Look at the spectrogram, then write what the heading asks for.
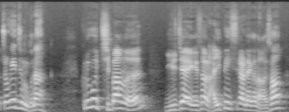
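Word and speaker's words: lipase: 분해하는 효소라고 그래서 페이스라고 리파제 이렇게 했었어요 차에는 리 리파라 했었는데 이걸 영어로 라이 페이스라고 읽거든요 예 그래서 옛날에 리파 아재라고 아시는 분이 있고 라이 페이스라고 요번에 바뀌었어요 그니까 라이 페이스로 갑시다 라이 페이스가 나와요 라이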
